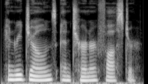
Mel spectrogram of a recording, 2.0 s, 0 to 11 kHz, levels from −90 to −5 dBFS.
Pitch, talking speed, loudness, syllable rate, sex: 165 Hz, 150 wpm, -16 LUFS, 5.0 syllables/s, female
